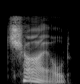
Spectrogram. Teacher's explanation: the word chield became child with its modern long eye sound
